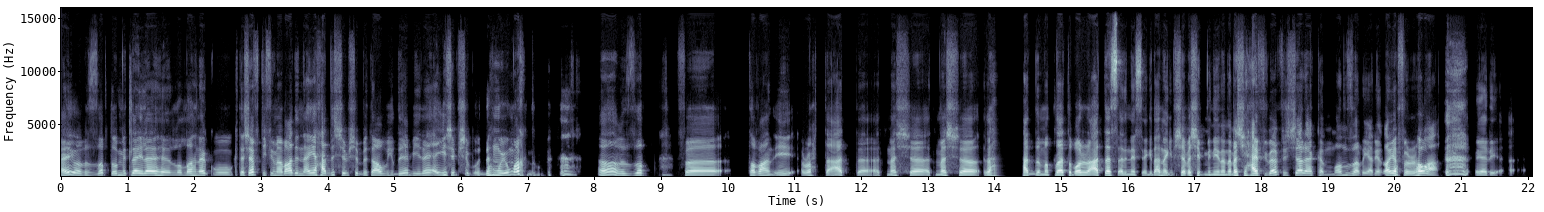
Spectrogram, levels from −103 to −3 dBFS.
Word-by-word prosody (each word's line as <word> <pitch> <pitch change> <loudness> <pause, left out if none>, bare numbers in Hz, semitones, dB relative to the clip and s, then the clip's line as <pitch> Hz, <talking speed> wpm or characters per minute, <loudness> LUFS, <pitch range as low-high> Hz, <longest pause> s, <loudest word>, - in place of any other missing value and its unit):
أيوه 215 -5 +2
بالضبط، 175 +6 -7
أُمّة 195 +2 -5
لا 205 -1 +4
إله 190 -4 +4
إلّا 155 0 -8
الله 180 +4 -1
هناك 190 0 -2
واكتَشَفت 155 - -3
فيما 180 -3 -4
بعد 205 +4 +3
إن 185 -4 -6
أي 200 +5 +2
حد 200 -1 +1
الشبشب 195 -4 -8
بتاعُه 165 +1 0
بيضيع 165 +5 -6
بيلاقي 200 +2 -6
أي 225 +1 -2
شبشب 220 -4 -8
قُدّامُه 200 +6 -2
يقوم 225 +6 -1
واخده. 260 - +3 0.9
آه 245 +5 +2
بالضبط. 195 +4 -5 0.4
فطبعًا 155 - -1
إيه، 165 +2 -8 0.2
رُحت - - -3
قَعَدت - - 0 0.2
أتمشى، 165 - -6
أتمشى 140 +3 -1 0.4
لحد 140 +4 -1
ما 135 -5 -1
طلعت 160 +4 +4
برّه 155 0 +5
قَعَدت - - +5
أسأل 175 -7 +5
الناس: 135 -1 -5
"يا - - -6
جدعان 145 +4 -1
أجيب 150 0 -3
شباشب 145 +1 -1
منين؟" 130 0 -4
أنا 130 +2 +1
ماشي 175 +4 +3
حافي 195 +2 +6
بقى 210 +4 +3
في 145 - -16
الشارع 195 +6 +1
كان 135 -9 -9
منظر 170 -2 -4
يعني 135 -1 -5
غاية 195 +1 +7
في - - -11
الروعة، 195 +10 +4 0.6
يعني - - -2 0.2
أ 330 +1 -19
175 Hz, 155 wpm, -23 LUFS, 150-205 Hz, 0.9 s, غاية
